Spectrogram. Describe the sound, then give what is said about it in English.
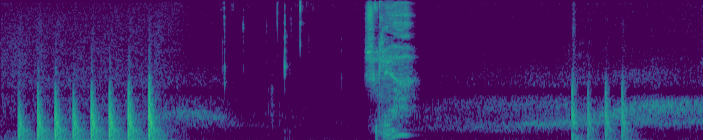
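A boss knocks on a janitor's door in a rapid series of about eight loud knocks, then a short spoken call, followed by a few more knocks in a quicker burst. “It is now hours later, and the janitor is awakened by the sound of his boss knocking on the door.”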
